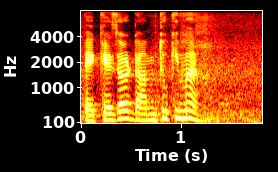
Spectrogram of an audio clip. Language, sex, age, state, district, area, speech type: Assamese, male, 18-30, Assam, Jorhat, urban, read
